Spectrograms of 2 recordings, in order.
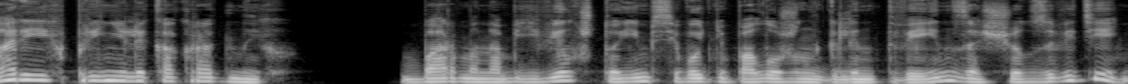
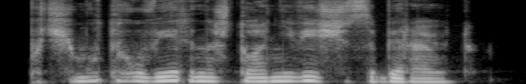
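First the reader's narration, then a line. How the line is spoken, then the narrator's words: Whispered. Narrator (Russian): прошептала Люся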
